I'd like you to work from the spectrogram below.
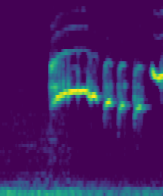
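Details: Brief orange-headed thrush phrase in relaxed song: one long, bright whistle sliding slightly upward, followed by three short, burry whistled notes and a final high clear note.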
